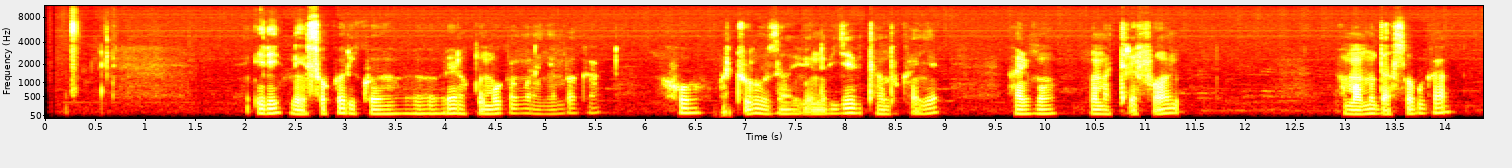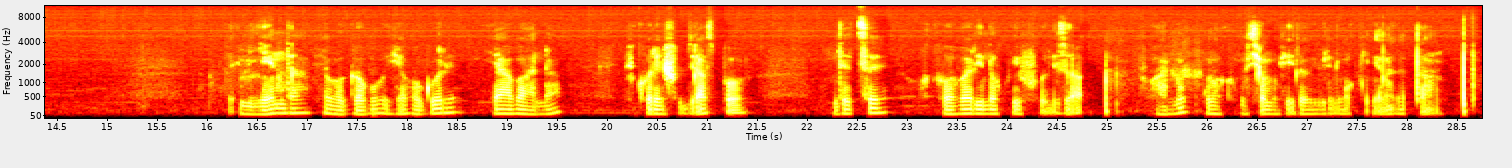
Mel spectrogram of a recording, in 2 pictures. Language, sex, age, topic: Kinyarwanda, male, 18-24, finance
